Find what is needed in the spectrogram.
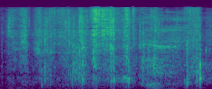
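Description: Crumpled brown packing paper and cardboard rustling and crackling as hands rummage through a shipping box, a dense run of small crackles.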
